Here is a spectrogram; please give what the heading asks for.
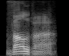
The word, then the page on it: vulva: British English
